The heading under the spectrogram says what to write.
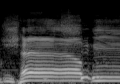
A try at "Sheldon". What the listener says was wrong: And agree, Mike, that it's best if you don't say that last O. It's just Sheldon. Sheldon.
